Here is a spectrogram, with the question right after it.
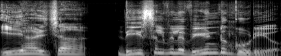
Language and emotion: Malayalam, surprised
